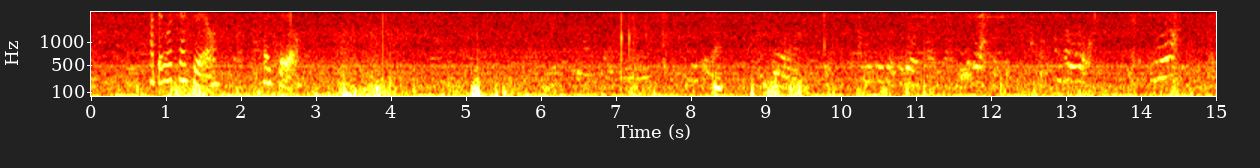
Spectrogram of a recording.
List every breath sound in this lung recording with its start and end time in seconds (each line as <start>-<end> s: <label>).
3.21-4.22 s: inhalation
3.21-4.22 s: crackles
4.70-6.11 s: exhalation
4.70-6.11 s: crackles
8.23-8.51 s: wheeze
8.71-10.13 s: inhalation
8.71-10.13 s: crackles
